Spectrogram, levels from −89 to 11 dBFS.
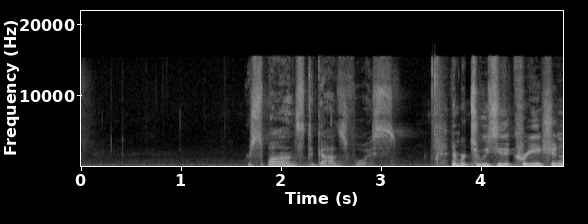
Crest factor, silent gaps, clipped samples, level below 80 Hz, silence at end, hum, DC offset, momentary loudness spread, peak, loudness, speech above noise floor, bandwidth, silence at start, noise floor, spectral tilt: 20 dB; none; under 0.1%; -78 dBFS; 0 s; none; under 0.1%; 13 LU; -8 dBFS; -26 LUFS; 33 dB; 16.5 kHz; 0 s; -59 dBFS; -3.5 dB/octave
